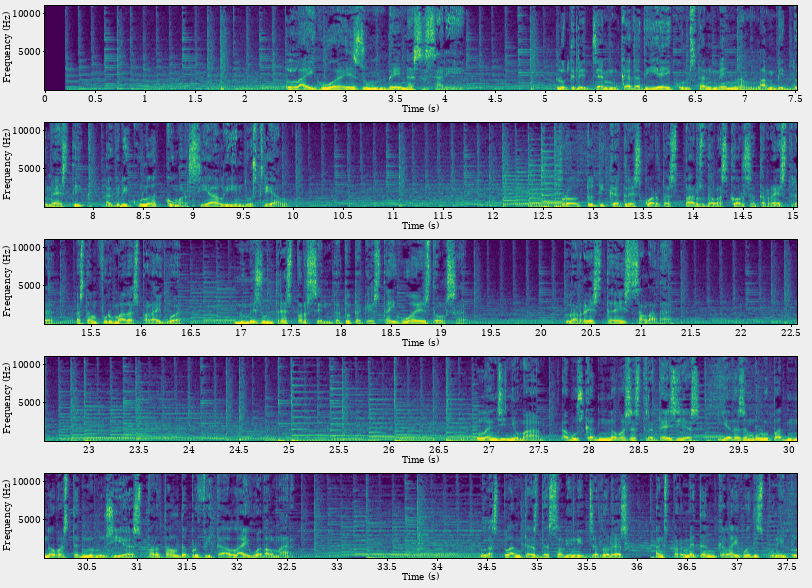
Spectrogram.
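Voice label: spanish catalan male; dictor-sounds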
